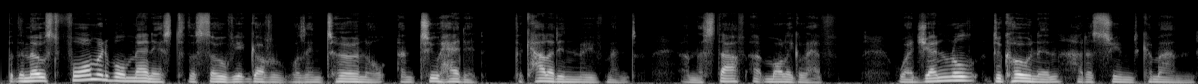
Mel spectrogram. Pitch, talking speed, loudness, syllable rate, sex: 125 Hz, 135 wpm, -19 LUFS, 5.2 syllables/s, male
